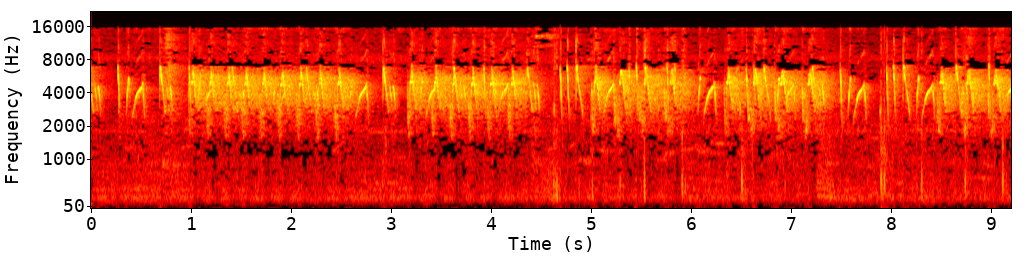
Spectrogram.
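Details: White-eye song meant to encourage other birds to sing, a continuous stream of rapid, high-pitched twittering and chirped notes, run together with few breaks and punctuated by sharp ticking clicks.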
